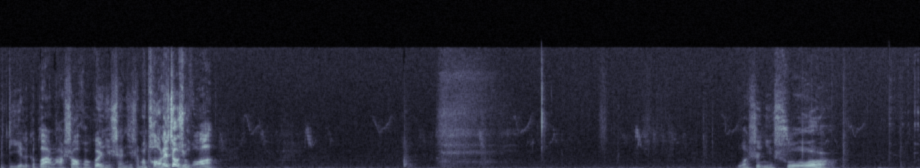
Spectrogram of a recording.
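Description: A man speaks firmly and forcefully nearby.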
